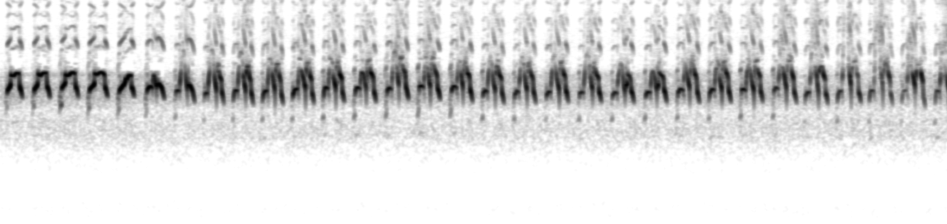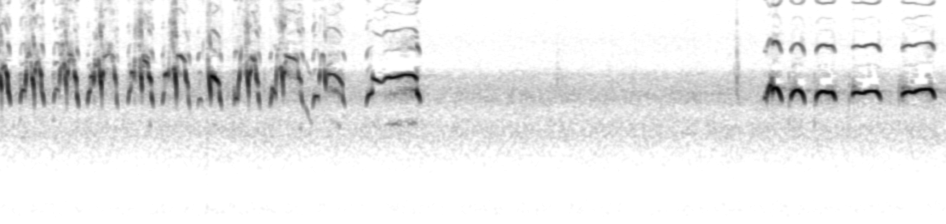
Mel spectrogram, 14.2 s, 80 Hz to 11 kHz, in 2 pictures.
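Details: New male osprey at a nest in Hellgate Canyon, Missoula, Montana, on 11 May 2019, sky dancing and bringing a fish to its mate: rapid, steady series of high, thin whistled chirps, about two per second, pausing briefly, then resuming.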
